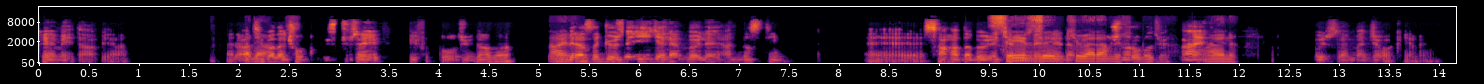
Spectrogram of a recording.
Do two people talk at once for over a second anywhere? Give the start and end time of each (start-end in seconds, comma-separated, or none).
9.5-11.8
